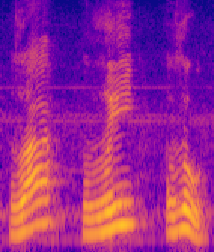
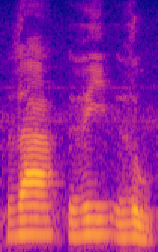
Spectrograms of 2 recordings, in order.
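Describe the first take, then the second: First: "Za, zi, zu" with tongue root raised; dark, heavy voiced TH in "Za, zi, zu"; thick za. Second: "Za, zi, zu" with tongue root pressed down; light, flat voiced TH in "Za, zi, zu"; thin za. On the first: Teacher contrasting two letters, "Za, zi, zu" made thick. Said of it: "Naikkan pangkal lidah". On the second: Teacher contrasting two letters, "Za, zi, zu" kept thin. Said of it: "tekan ke bawah pangkal lidah". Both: Shown as a demonstration.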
